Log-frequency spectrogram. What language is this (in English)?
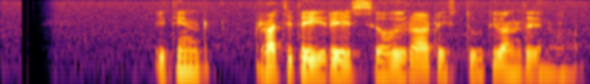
Sinhala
